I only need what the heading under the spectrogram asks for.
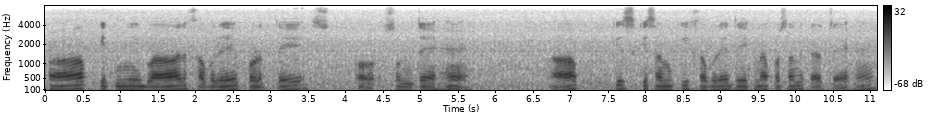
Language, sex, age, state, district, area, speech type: Urdu, male, 45-60, Uttar Pradesh, Muzaffarnagar, urban, spontaneous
